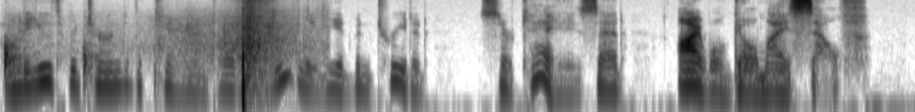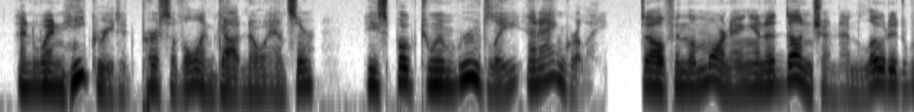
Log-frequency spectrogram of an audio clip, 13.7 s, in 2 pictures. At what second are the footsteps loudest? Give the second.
2 s.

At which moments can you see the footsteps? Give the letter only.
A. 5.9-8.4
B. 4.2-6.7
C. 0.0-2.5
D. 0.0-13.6
C.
